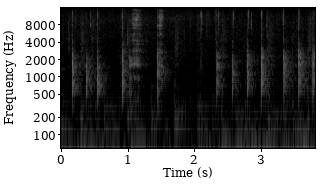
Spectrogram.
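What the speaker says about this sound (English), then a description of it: "I'm gonna run my knife through it" A knife chops fresh cilantro on a board in quick, uneven strokes, each one a sharp, close tap, repeating about a dozen times over a few seconds.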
